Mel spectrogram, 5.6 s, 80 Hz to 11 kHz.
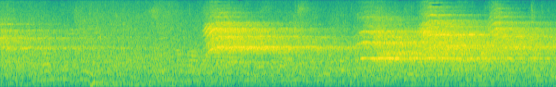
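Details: Port of Nagoya Public Aquarium, Japan, 23 February 2021: captive belugas Hodoi, Taanya and Mirai during pool transfer and training; quiet opening, then a sudden loud harmonic squeal and a second, lower steady whistle following.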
